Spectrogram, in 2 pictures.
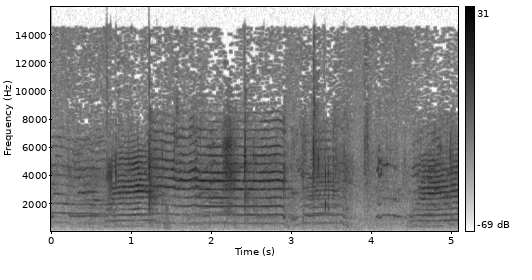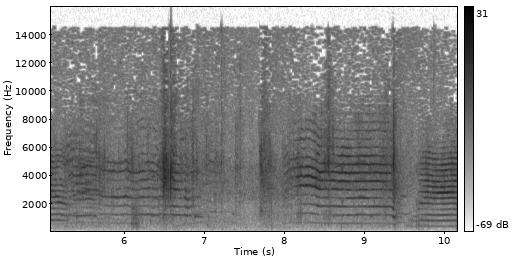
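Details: Several of eight hungry domestic cats waiting for fish meow over and over: loud, harmonic, drawn-out cries that overlap in clusters every couple of seconds, each rising then sliding down, with short pauses between bursts.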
